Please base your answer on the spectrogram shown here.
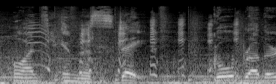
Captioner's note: witch cackling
